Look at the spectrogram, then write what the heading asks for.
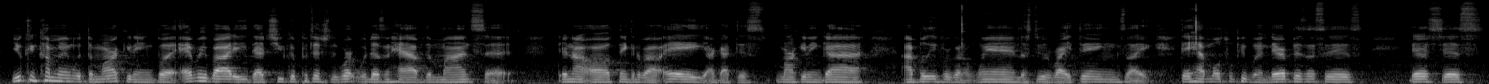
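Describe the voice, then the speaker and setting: A man in his late twenties, raised in Savannah, Georgia, talking casually and rambling, often correcting himself. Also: medium pitch. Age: 20s. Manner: rambling, self-correcting, chatty. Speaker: vlogger, entrepreneur. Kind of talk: casual storytelling monologue.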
